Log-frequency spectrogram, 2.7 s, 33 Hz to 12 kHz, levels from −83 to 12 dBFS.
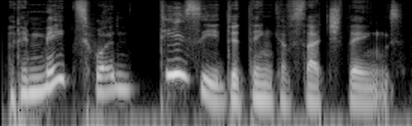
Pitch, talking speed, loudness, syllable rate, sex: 165 Hz, 220 wpm, -17 LUFS, 5.2 syllables/s, male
